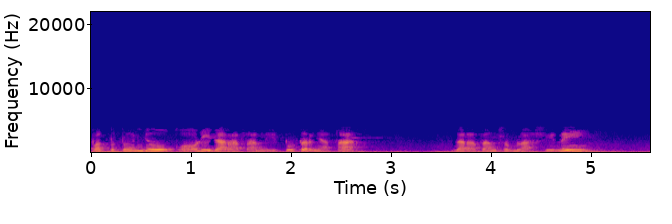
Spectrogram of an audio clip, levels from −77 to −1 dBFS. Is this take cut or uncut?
uncut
